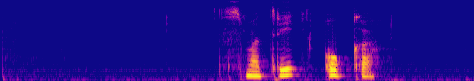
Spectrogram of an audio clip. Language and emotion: Russian, neutral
